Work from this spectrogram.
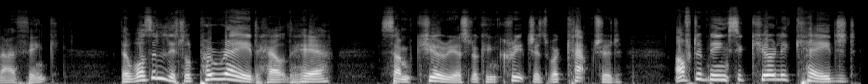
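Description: A man's voice: medium pitch, a little mellow, no echo, clean studio sound, voice pushed up. A man playing a tough, sarcastic diplomat in an audiobook, pressing and snapping with blunt accusations. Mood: icy sarcasm. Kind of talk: audiobook character dialogue.

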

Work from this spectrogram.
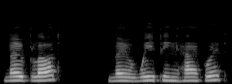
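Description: A man voicing a dreamy, eccentric older woman who teaches divination, with a high, breathy, fussing manner. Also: level tone, slow pace, mellow. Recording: dull lo-fi recording.

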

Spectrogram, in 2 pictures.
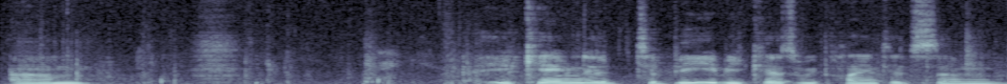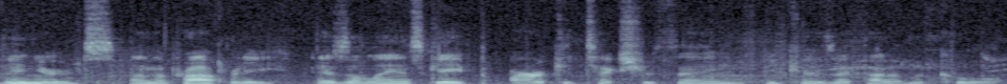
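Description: A middle-aged man, a winemaker, tells his story in a relaxed, meandering way on an outdoor vineyard patio, picked up by a camera mic a few metres off. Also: lowish voice, unhurried, slight background noise, rough recording. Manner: easygoing, meandering, with fillers and laughs.

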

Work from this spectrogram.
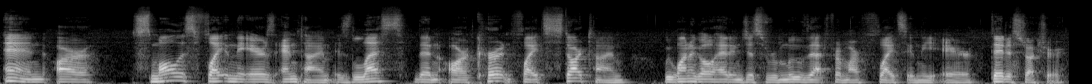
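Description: A man's voice: on the low side, a little slow, fairly bright tone. A man hosting a programming tutorial, explaining step by step in a conversational way.

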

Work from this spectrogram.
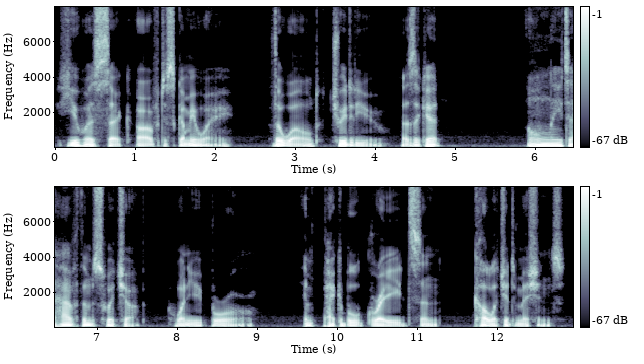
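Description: A man playing an uptight, wounded but earnest government official in an ASMR audio roleplay, speaking haltingly with stammers. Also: very deep voice, very animated, creaky, mellow, no echo, clean studio sound, heavily acted. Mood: bitter, somber. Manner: halting, hesitant delivery with stammers. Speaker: voice actor.

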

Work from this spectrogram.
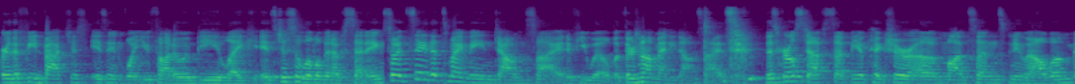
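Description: This is a young woman from Georgia talking to her viewers in a casual question-and-answer vlog. Her voice is bright and sits a little low, and her delivery is bubbly and chatty. The sound carries some room echo from her small bedroom. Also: slight background noise. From Georgia, USA. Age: young adult. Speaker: YouTuber. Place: small bedroom, seated in a hanging chair.

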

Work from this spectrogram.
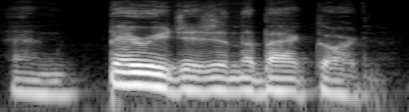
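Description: An older man reads a children's picture book expressively, with measured phrasing and dramatic pauses. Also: on the low side, expressive, warm tone. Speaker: storyteller reading a picture book. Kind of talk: expressive children's storybook reading. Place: indoors, room in a house with stone wall.

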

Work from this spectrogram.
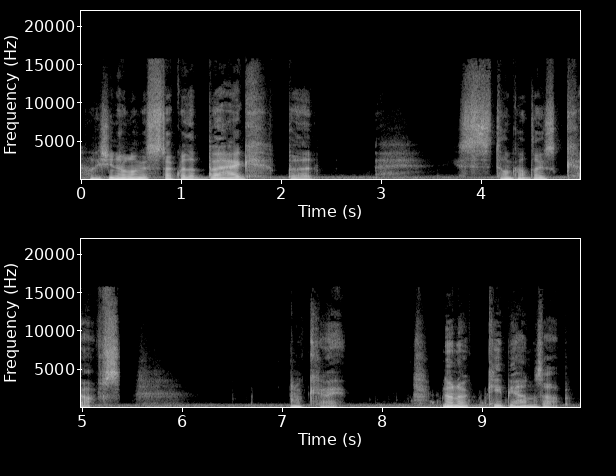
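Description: A man playing a gentle, concerned merfolk rescuer, hesitant and reassuring, in an audio roleplay. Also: mid-range voice, fairly even intonation, slow, long pauses. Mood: focused, gentle. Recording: noisy ambience behind the voice.

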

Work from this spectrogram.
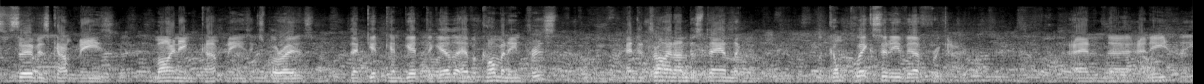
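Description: An older man with a mid-range voice speaks reflectively and repeats his words as he goes. He is recorded close on a phone in a large room. Loud crowd chatter fills the space. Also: a little high. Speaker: mining industry businessman. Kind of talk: casual vox pop interview. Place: large indoor function room at a networking event. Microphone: phone held close, selfie framing.

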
